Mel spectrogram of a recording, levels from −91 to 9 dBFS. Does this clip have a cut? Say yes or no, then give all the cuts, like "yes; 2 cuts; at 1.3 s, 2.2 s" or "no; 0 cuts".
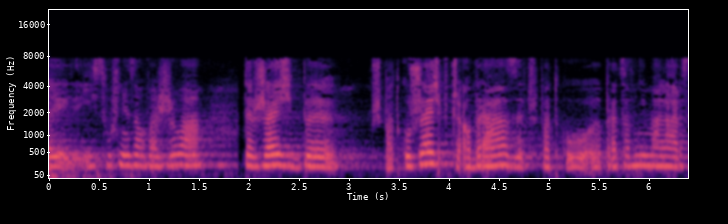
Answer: no; 0 cuts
